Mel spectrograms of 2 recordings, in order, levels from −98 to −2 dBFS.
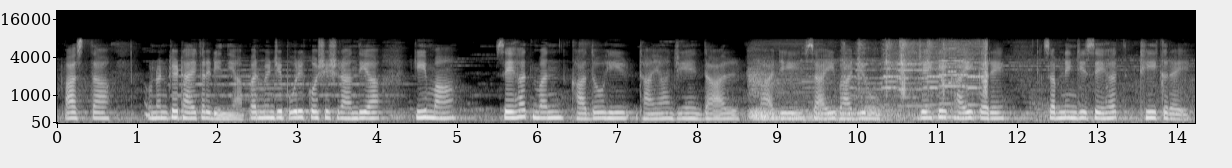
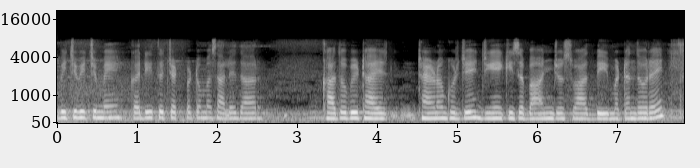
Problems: constant background noise, echo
